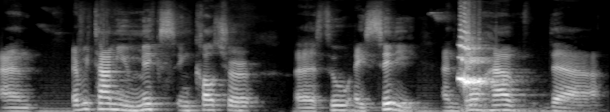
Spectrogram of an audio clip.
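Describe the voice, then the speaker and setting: A man giving an informal explanatory monologue as a show host, speaking haltingly in rambling phrases with grammar. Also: on the high side, very noisy. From Middle East. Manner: halting, rambling, with broken phrasing and non-native English grammar. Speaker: host of a concept talk show.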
